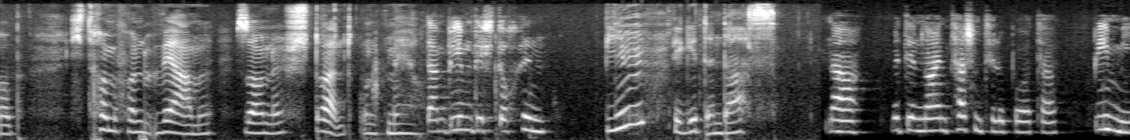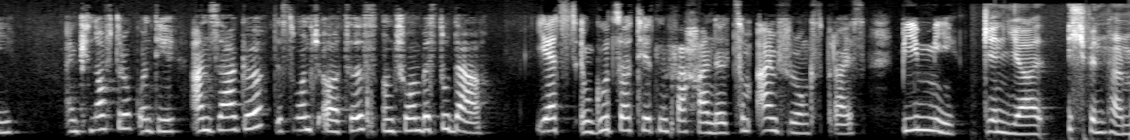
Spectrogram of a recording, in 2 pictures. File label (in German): Werbung; earsinnig hoeren 2020; Lichtenfels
